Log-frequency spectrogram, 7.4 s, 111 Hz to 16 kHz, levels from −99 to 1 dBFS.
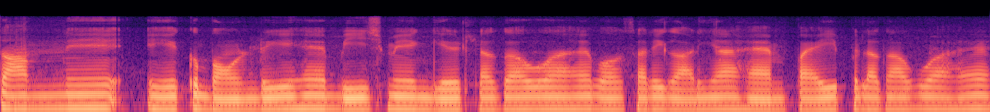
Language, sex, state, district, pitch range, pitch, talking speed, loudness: Hindi, male, Uttar Pradesh, Budaun, 105-115 Hz, 110 Hz, 155 wpm, -19 LUFS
